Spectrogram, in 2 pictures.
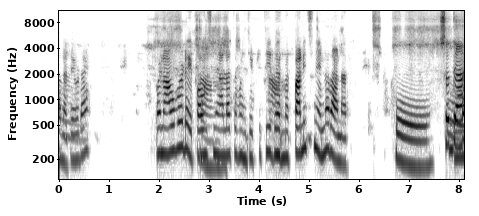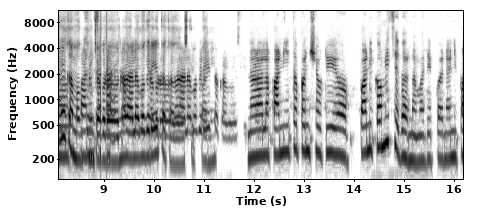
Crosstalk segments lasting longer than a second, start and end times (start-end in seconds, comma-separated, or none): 7.8-11.2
